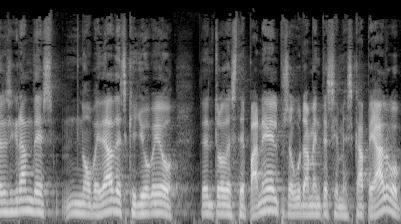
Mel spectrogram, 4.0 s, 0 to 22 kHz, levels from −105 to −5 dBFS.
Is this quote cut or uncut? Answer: uncut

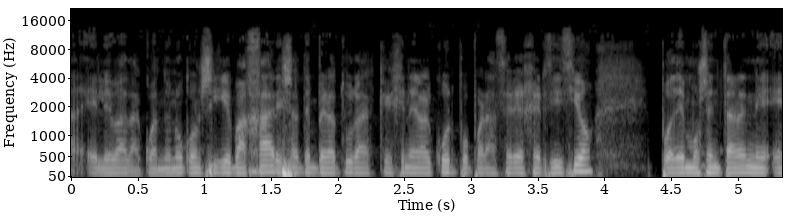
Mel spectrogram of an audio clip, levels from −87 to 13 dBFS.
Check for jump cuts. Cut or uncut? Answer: uncut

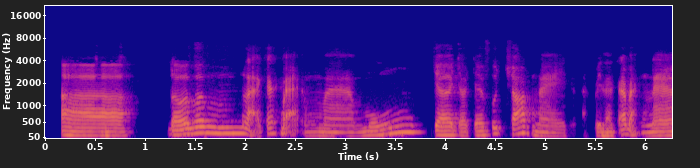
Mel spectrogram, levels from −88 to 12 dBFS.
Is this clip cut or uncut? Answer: uncut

